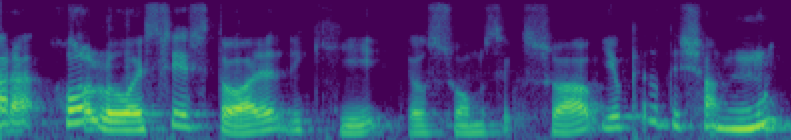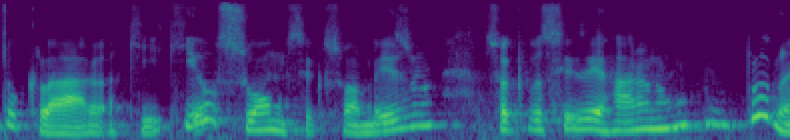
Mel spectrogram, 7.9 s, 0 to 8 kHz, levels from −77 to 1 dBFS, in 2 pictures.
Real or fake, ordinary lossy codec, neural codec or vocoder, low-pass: fake; none; codec, 16 kHz, 8 kbps, FunCodec, trained on Chinese and English, 25 frames a second; 7.2 kHz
